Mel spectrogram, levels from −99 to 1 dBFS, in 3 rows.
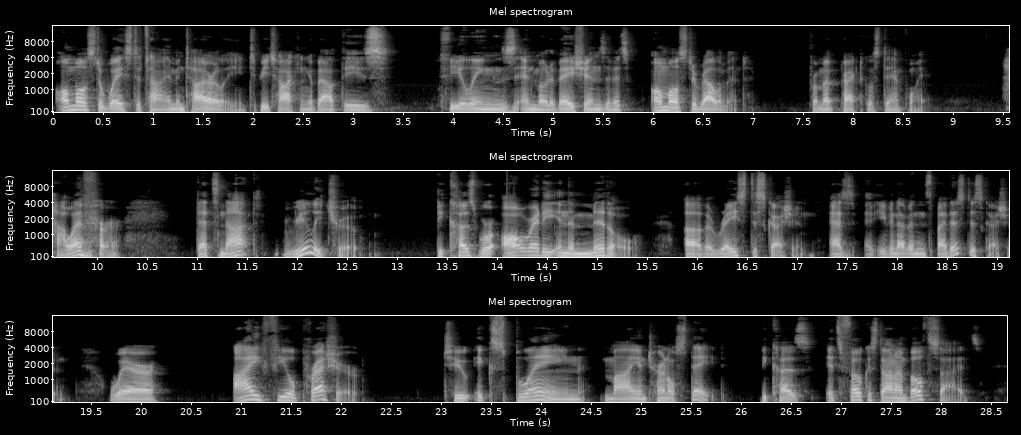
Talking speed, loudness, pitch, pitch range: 125 wpm, -27 LUFS, 105 Hz, 95-120 Hz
